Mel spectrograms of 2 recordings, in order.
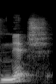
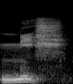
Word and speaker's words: niche: so first of all there are two pronunciations there's niche and niche okay and we use both in Canadian English but basically I make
